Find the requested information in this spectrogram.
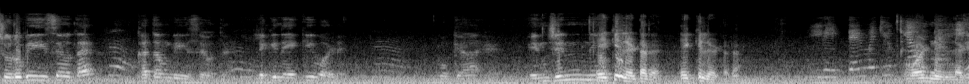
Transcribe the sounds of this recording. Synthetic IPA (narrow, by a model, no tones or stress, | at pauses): ʃʊɾubʱiiseɦot̪aɦɛ | kʰɐt̪əmbʱiːseɦot̪aɦɛ | lekineːkiʋəɽɛ̰ː | ʋokjaɦɛ̰ | ɪ̃ɲd͡ʒinːiekileʈəɾɦɛ | ekileʈəɾɦɛ̰ | ʋəɽnɐĩle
